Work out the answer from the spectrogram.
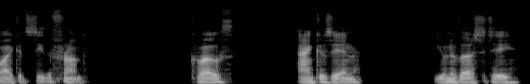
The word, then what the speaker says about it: Kvothe: Kvothe, Anchor's Inn, University, 2 miles west of Imre. Berenet Baron, Central Commonwealth. It was Denner's handwriting. "It's Kvothe, actually," I said absent-mindedly. "The E is silent."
